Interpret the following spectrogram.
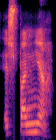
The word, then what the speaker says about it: España: España is ña. Look at our España, and yes, it has told us that the pronunciation is ña, ña. So it's not na, okay? It's like an ny, ña in English, and nj in some other languages.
